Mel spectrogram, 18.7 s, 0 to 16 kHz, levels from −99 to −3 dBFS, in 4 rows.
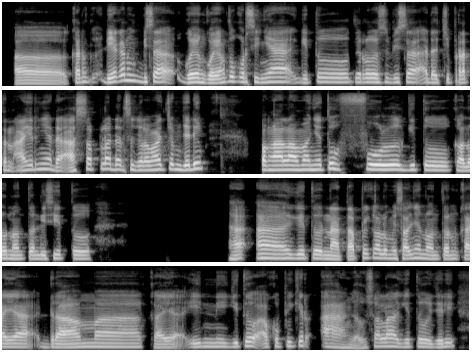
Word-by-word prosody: eee, 125 -1 0
kan 170 +2 -1
ke 180 - -15
dia 180 +2 +4
kan 255 +1 +2
bisa 190 0 +1
goyang-goyang 170 -3 +3
tuh 210 - +1
kursinya 195 +1 +1
gitu, 185 +2 -2
terus 180 0 +1
bisa 180 +1 -1
ada 165 -1 -2
cipratan 175 +1 -3
airnya, 220 +4 0
ada - - 0
asaplah 230 +1 -1
dan 210 - 0
segala 185 -2 0
macam 210 +1 +1
jadi 215 +6 +3 0.6
pengalamannya 200 +1 +5
tuh 240 -1 +3
full 205 -2 +6
gitu 190 -3 0
kalau 165 -1 +3
nonton 155 0 -2
di 155 - 0
situ. 165 -2 -2 1.4
Heeh, 180 +3 +2
gitu. 175 -1 0
Nah 145 -2 +2
tapi 140 +8 -2
kalau 185 -2 +1
misalnya 170 +2 -1
nonton 155 0 -1
kayak 150 0 0
drama, 150 +2 0 0.5
kayak 130 0 -3
ini 160 0 -5
gitu 180 +3 -1
aku - - -5
pikir, 185 +2 -5 0.2
"Ah, 150 -4 -2
nggak 110 -3 -8
usahlah," 170 +4 -2
gitu 155 0 -3
jadi 145 +4 -3
175 Hz, 155 wpm, -22 LUFS, 155-195 Hz, 1.4 s, full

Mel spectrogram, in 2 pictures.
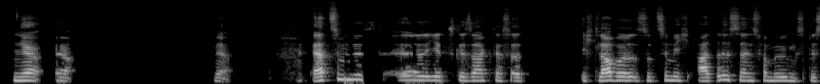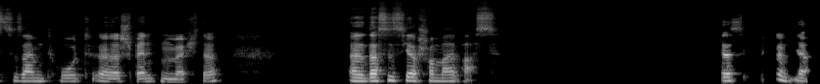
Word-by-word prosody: Ja, 175 0 +5
ja. - - -2 1.4
Ja. - - -5 0.8
Er - - +7
hat - - +5
zumindest, 225 -2 0 0.2
äh, 195 - +1
jetzt 185 0 -1
gesagt, 175 0 -1
dass 165 -1 -4
er, 165 -2 0 0.5
ich 180 +1 -8
glaube, 180 -1 +5
so 170 +2 -6
ziemlich 185 +1 -4
alles 190 +7 +2
seines 175 -1 -2
Vermögens 170 -3 -2
bis 155 0 -6
zu 165 - -9
seinem 150 -1 -1
Tod, 145 -2 -9
äh, 140 -4 0
spenden 140 -1 -2
möchte. 120 -1 -4 1.3
Äh, 155 -2 +4
das 165 +2 +7
ist 175 -1 0
ja 170 -1 +5
schon 160 -2 -2
mal 150 -2 -2
was. - - -6 2.2
Das 165 0 +6 0.3
stimmt, - - -1
ja. - - +3
170 Hz, 130 wpm, -26 LUFS, 155-180 Hz, 2.2 s, Er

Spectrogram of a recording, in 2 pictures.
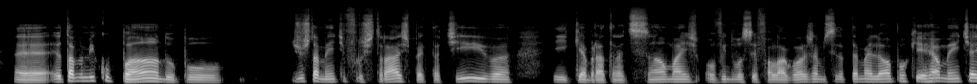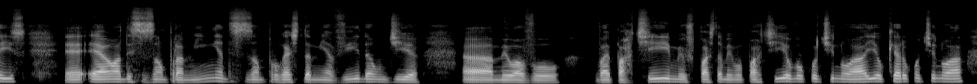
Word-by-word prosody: eh, 105 -1 +3
eu 130 - +1
estava 160 +3 +4
me 165 +1 -1
culpando 140 - +4
por 105 -2 -2 0.7
justamente 125 -4 0
frustrar 120 +4 0
a - - +4
expectativa 125 0 -1 0.4
e 110 -2 -5
quebrar 105 -1 +1
a - - -3
tradição, 110 +3 -1
mas 120 -1 -1
ouvindo 115 +1 -7
você 115 -1 0
falar 110 -1 0
agora 110 +3 0
já 125 +1 -3
me 120 -3 -6
sinto 120 - -3
até 125 - -3
melhor, 130 0 +2
porque 140 0 -3
realmente 140 +1 +1
é - - +7
isso, 140 -1 -2 0.4
é 110 +1 +2
é 120 -1 +6
uma 125 0 +4
decisão 115 -1 0
pra 110 -1 -1
mim, 120 +8 -8
é - - -1
uma - - -6
decisão 115 -2 -2
para 110 +2 -12
o - - -6
resto 110 0 +1
da 115 - +1
minha 110 -1 -5
vida, 125 +7 -3
um 120 -1 -6
dia, 110 0 -1 0.4
ah, 105 - +5
o - - -2
meu 105 0 +1
avô 100 -1 0 0.4
vai 105 0 +2
partir, 130 - 0
meus 115 -4 -4
pais 115 - 0
também 115 -2 -3
vão 110 -1 -5
partir, 115 +6 -2
eu 145 -1 +2
vou 135 0 -2
continuar 125 -2 +1
e - - +1
eu 140 -1 +1
quero 135 +2 +1
continuar 140 -1 -1
120 Hz, 195 wpm, -23 LUFS, 110-135 Hz, 0.7 s, é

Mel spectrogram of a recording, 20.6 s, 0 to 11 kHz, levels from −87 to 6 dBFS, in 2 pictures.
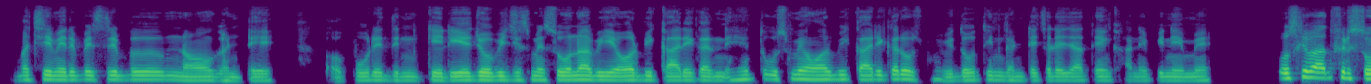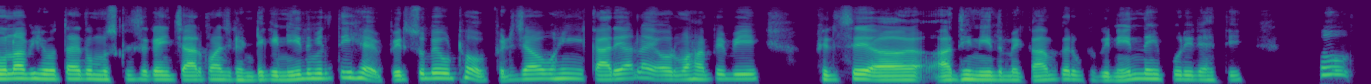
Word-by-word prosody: बचे 120 +2 0
मेरे 120 0 +1
पे 125 +1 -2
सिर्फ़ 125 0 -3
9 120 -4 0
घंटे 100 0 -4 0.5
अ, 90 - -7
पूरे 110 +1 -2
दिन 110 -1 -5
के 110 - +1
लिए, 110 +1 +2
जो 115 0 +3
भी 115 +1 0
जिसमें 115 +1 -2
सोना 120 +1 +2
भी 115 0 +1
है 110 - +3
और 115 +1 +3
भी 115 - -1
कार्य 105 0 0
करने 110 -1 -2
हैं। 130 +3 -3
तो 140 - -6
उसमें 135 +2 -1
और 125 0 +3
भी 130 +1 -2
कार्य 125 0 +1
करो, 135 +1 +2
उसमें 125 0 -9
भी 95 - -3
2-3 115 +1 -3
घंटे 110 0 -5
चले 105 0 -3
जाते 105 0 -4
हैं 105 - -3
खाने 100 +1 -10
पीने 105 0 -4
में। 105 +1 -4 0.6
उसके 180 +5 +2
बाद 170 -2 +6
फिर 180 -2 +2
सोना 150 0 +5
भी 150 0 +1
होता 140 0 +3
है, 140 - +4
तो 140 - +1
मुश्किल 130 0 -3
से 130 -1 -3
कहीं 130 -1 +2
4-5 120 +1 +2
घंटे 110 +1 -1
की 120 -1 +1
नींद 130 +6 +2
मिलती 160 +3 0
है, 165 - +3
फिर 120 0 +2
सुबह 155 +4 0
उठो, 155 -8 +1
फिर 100 +3 -5
जाओ 145 +2 +2
वहीं 150 0 -1
कार्यालय 145 +6 +1
और 130 -1 0
वहाँ 130 +1 0
पे 140 - -1
भी 140 +1 0 0.5
फिर 130 -3 -1
से 145 -2 +6
अ, 115 - +5
आधी 115 +2 +3
नींद 120 -1 +2
में - - -2
काम 115 +3 -1
करो 135 -2 -1
क्योंकि 110 -2 -5
नींद 125 +5 +1
नहीं 145 -1 +2
पूरी 130 -2 -1
रहती। 120 +1 -6 0.4
तो 135 -1 -6
120 Hz, 235 wpm, -23 LUFS, 110-135 Hz, 0.6 s, बाद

